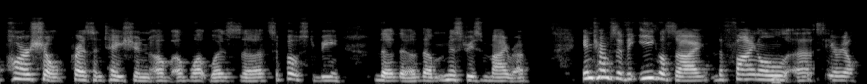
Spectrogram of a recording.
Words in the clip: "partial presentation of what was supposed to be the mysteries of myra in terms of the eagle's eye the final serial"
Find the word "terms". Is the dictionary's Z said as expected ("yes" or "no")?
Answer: yes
